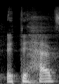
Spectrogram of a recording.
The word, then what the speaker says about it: Etihad: Etihad Stadium.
